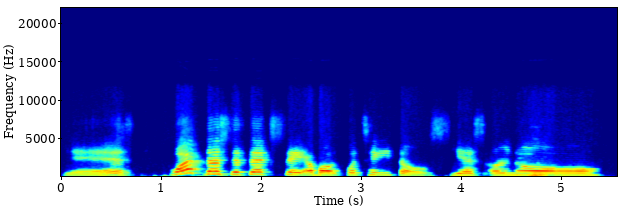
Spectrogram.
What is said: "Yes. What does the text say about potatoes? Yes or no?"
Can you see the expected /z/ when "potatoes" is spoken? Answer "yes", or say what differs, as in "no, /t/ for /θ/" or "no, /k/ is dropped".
no, /s/ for /z/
